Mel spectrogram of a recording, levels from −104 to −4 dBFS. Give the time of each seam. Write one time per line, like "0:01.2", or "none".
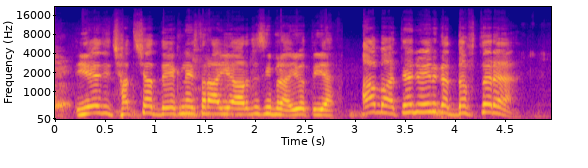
0:02.9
